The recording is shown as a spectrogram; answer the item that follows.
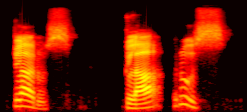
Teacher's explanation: the accent is on cla that is the first syllable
